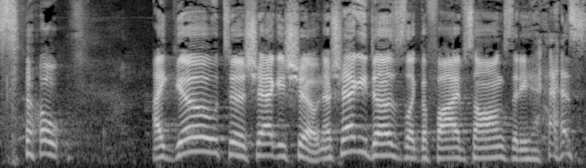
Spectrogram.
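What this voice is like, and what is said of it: Usual voice. Nothing is said of it.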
